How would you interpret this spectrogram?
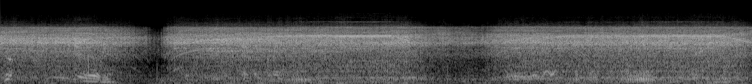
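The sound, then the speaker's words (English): In the radio drama Boston Blackie, a power drill drilling into a vault runs continuously with a loud, steady high-pitched grinding whine, briefly easing off twice before resuming at full strength. “The drilling out on the street will cover us.”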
